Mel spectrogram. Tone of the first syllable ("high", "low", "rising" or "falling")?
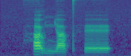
falling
